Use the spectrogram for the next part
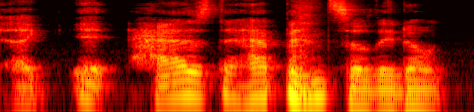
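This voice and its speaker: A man co-hosting a casual movie podcast, thoughtful, breaking into loud emphatic bursts now and then. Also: medium pitch, normal speed, breathy edge. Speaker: podcast co-host.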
